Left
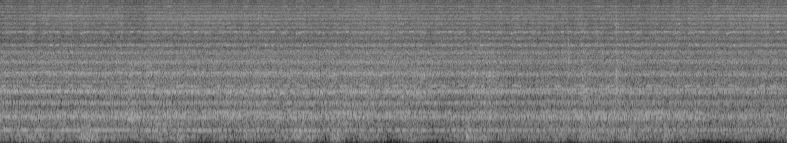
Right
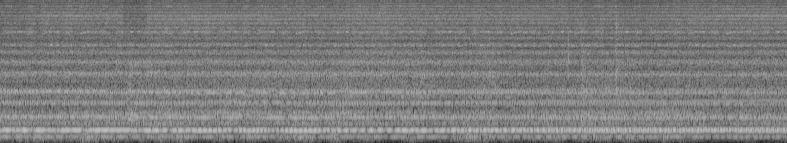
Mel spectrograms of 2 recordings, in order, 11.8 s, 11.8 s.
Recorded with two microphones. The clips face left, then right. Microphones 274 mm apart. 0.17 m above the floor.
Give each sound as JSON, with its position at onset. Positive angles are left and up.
{"t": 0.0, "sound": "a drone", "side_deg": -50}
